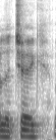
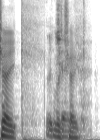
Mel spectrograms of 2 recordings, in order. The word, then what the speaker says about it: Ledaig: I would go Lechug with this. – Lechug. Okay, yeah. Nice. Lechug, so there we go, Lechug Distillery.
